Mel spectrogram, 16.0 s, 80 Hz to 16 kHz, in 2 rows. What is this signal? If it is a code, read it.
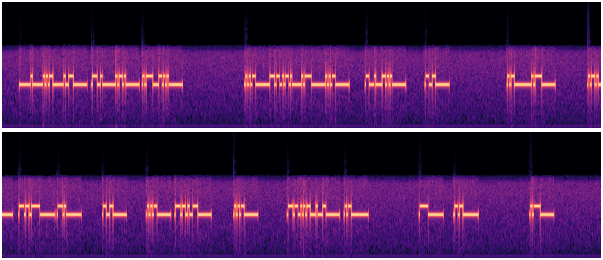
TTY/TDD text telephone tones (45.45 baud Baudot), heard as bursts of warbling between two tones, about 400 Hz shift, 1600 Hz centre, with hum. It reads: SANDERS DESCRIBED THIS AS SUBTLE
